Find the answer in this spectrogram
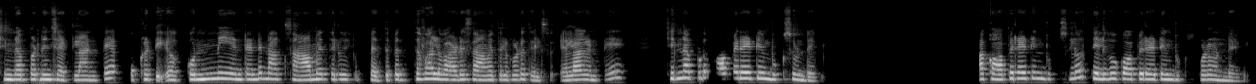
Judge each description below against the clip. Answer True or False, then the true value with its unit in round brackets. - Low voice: False (235 Hz)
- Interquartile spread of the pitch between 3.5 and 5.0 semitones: False (2.9 semitones)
